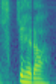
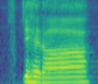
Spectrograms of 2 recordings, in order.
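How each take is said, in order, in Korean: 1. 평범하고 편한 말투로 말했습니다. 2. 억양을 바꿔 더 엄하게 말했습니다.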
